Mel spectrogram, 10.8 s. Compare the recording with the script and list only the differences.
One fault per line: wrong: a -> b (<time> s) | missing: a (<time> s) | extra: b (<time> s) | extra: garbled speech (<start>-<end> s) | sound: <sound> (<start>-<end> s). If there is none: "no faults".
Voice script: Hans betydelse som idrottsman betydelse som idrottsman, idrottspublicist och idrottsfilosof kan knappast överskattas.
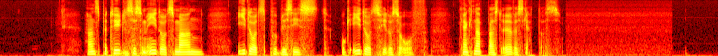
missing: betydelse som idrottsman (3.0 s)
